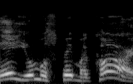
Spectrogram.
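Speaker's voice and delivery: put-on Italian tough-guy accent. Imitating a friend who suddenly slips into tough-guy talk: imitating Tony's Italian mode. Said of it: "you just went into Tony Italian mode".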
